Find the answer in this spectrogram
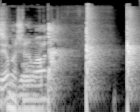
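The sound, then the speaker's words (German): A brief stretch of speech, then two sharp, loud hand claps about half a second apart, each snapping on and ringing out briefly. “darf man auch mal klatschen, sag ich.”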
